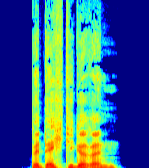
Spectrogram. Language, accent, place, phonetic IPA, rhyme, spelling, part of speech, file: German, Germany, Berlin, [bəˈdɛçtɪɡəʁən], -ɛçtɪɡəʁən, bedächtigeren, adjective, De-bedächtigeren.ogg
- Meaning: inflection of bedächtig: 1. strong genitive masculine/neuter singular comparative degree 2. weak/mixed genitive/dative all-gender singular comparative degree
